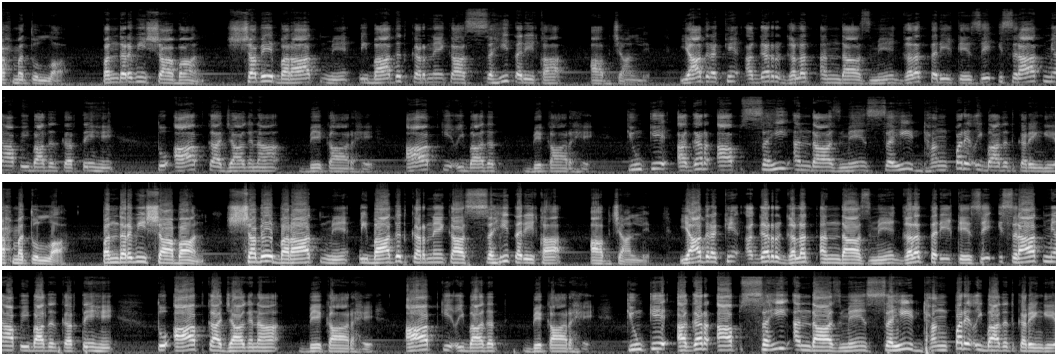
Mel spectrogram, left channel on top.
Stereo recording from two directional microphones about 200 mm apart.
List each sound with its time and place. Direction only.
0.0 s speech: 55° right (ahead or behind)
